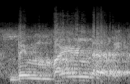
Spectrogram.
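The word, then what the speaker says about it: बिम्बं रवे: जैसे स्पष्टोल्लसत् किरणमस्ततमोवितानम बिंबन रवेरिव पयोधर पार्श्ववर्ती। बिंबम का जो अनुस्वार है उसको र में मिलाना, बिंबन रवे, ऋण जैसा उच्चारण हो जाए, ऋण के समान।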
